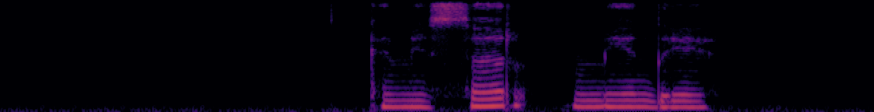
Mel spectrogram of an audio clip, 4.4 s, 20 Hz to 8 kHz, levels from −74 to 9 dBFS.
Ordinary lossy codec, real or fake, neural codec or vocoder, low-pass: none; fake; codec, 16 kHz in and 24 kHz out, 1 kbps, XY-Tokenizer; 7.2 kHz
